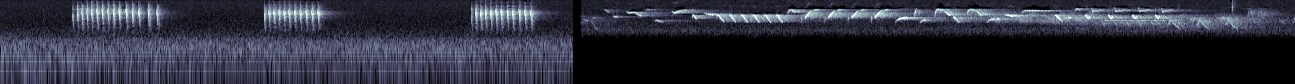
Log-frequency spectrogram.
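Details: Wild Eurasian wren song: after three brief hissing bursts, a long rush of very high, rapid trills and descending sweeps runs for over five seconds, dense and energetic.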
